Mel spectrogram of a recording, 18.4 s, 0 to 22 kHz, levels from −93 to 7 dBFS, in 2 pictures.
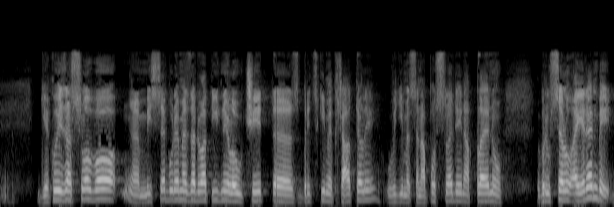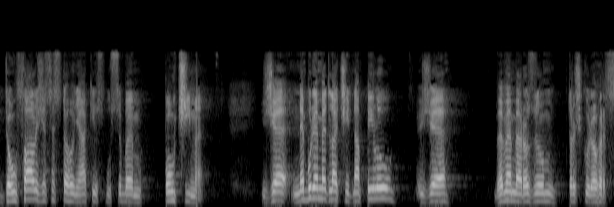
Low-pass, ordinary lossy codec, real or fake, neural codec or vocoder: none; none; real; none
